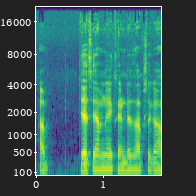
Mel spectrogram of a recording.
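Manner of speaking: ordinary talk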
